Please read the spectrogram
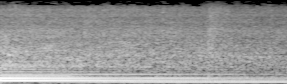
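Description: The final guitar chord of a song, left ringing and slowly fading out.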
